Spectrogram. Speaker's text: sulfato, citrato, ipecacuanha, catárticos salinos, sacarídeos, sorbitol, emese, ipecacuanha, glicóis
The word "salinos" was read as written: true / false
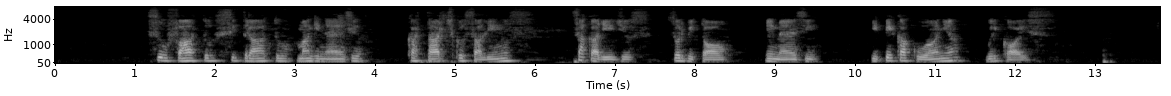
true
